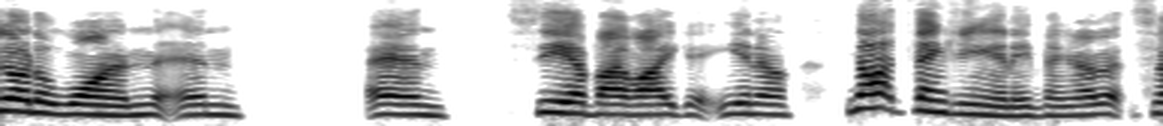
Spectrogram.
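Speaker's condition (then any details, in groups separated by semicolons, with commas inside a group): Cerebral palsy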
